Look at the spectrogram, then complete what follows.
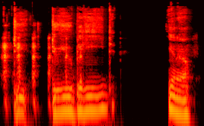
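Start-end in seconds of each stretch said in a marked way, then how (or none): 0.2-1.5 put-on faint whisper, barely not British accent. Retelling a movie scene where he is choking Batman: put-on barely-not-British whisper. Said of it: "he says in a barely not British whisper".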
